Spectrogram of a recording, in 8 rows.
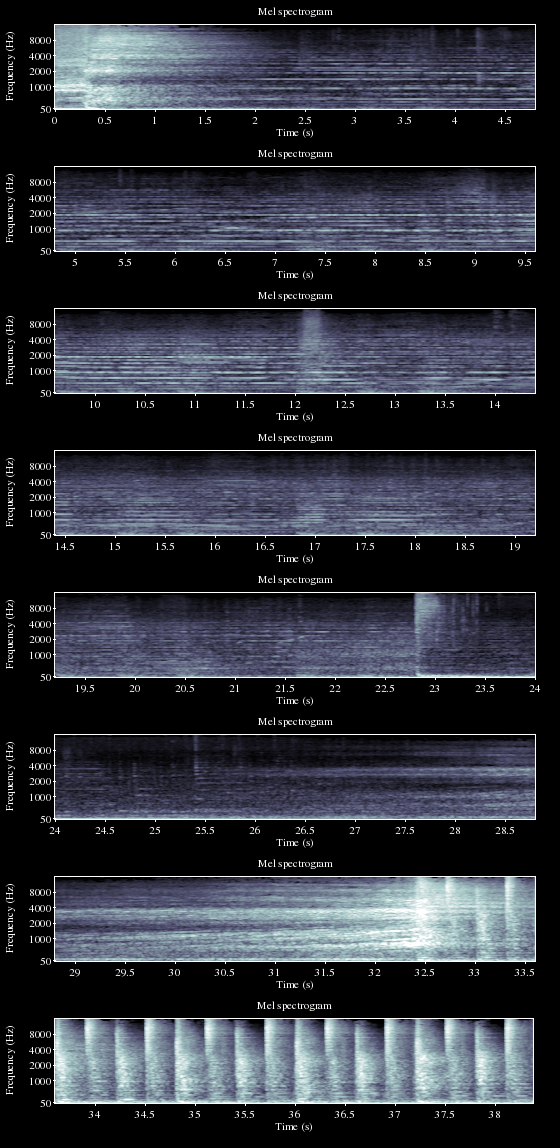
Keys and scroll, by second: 11.2-12.2 typing, 13.5-14.3 typing, 26.8-27.9 typing, 29.9 c.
